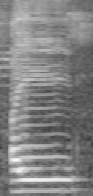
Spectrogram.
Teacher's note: একটি উচ্চারণ হয় এবং শেষের দিকে আরেকটি উচ্চারণ হয় যেরকম এই আ উচ্চারণ হচ্ছে এবং শেষের দিকে ই উচ্চারণ হচ্ছে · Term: সন্ধি অক্ষর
